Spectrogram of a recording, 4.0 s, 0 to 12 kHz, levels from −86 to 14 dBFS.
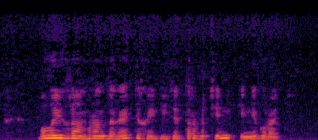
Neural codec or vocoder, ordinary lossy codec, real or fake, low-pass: none; Opus, 64 kbps; real; 10.8 kHz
